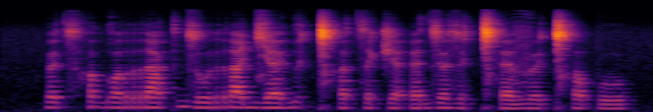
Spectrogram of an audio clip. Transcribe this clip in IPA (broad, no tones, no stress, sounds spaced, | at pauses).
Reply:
ø t͡sʰ ʌ ɡ ɔ r a k d͡z u r a d͡ʑ ɛ ɡ ø ǀʰ ɐ t͡s ɐ t͡ʃ ɛ ʔ ɛ d͡z ø z ø ǀʰ ɛ v ø ǀʰ ʌ p u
